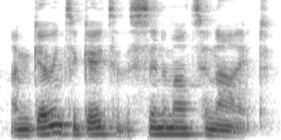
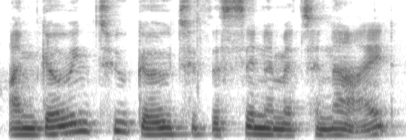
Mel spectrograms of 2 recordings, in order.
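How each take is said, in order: First: The small words are reduced to weak vowels. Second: The small words keep their full vowels.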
